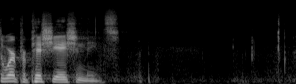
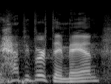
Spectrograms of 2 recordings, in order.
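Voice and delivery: bright burst, higher and louder; upbeat greeting; 5 semitones higher, 5 dB louder than usual. Acted. Pastor reading a sample birthday card, upbeat and loud. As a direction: cheer it out like a birthday shout.

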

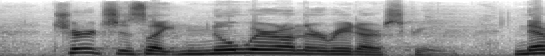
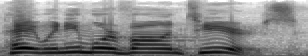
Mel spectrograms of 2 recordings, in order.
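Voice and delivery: louder and higher, a hammed-up call for helpers; mock church announcement; 7 semitones higher, 6 dB louder than usual. Pastor teasing his own upcoming appeal, loud and mock-eager. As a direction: play the eager pastor begging for volunteers. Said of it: "I'm gonna say that in a few minutes".

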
